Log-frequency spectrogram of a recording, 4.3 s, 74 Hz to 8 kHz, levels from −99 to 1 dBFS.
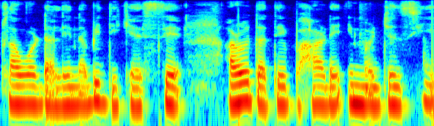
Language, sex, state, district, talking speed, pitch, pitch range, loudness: Nagamese, female, Nagaland, Kohima, 165 wpm, 165 Hz, 155-170 Hz, -16 LUFS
